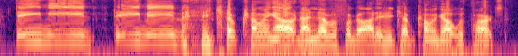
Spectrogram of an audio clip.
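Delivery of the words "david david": high-pitched nasal voice, calling out. Retelling a guy calling a friend from his basement, nasally voice. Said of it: "he had this nasally voice".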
